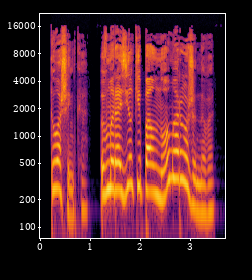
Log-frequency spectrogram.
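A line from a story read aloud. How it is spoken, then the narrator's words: Laughing. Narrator (Russian): засмеялась Элечка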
